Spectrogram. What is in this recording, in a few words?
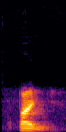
"5", Punjabi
